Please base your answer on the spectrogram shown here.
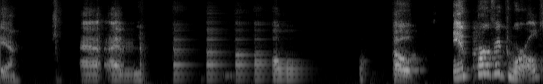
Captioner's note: audio distorts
